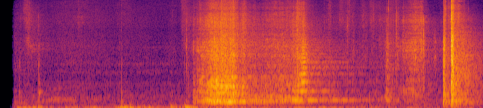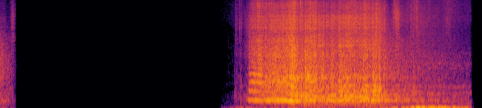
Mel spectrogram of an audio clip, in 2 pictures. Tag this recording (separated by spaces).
CZ Czech Panska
